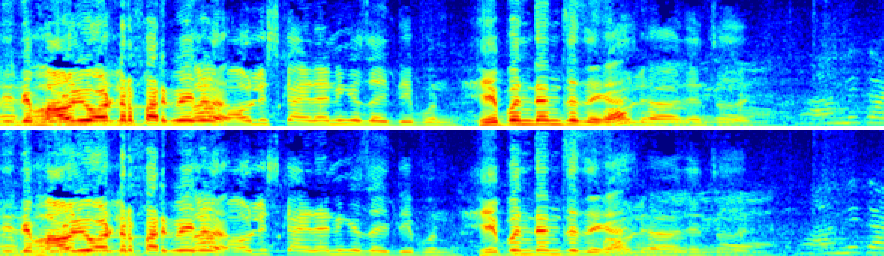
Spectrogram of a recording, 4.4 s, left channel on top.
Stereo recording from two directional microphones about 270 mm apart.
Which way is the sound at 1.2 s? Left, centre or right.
Left.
